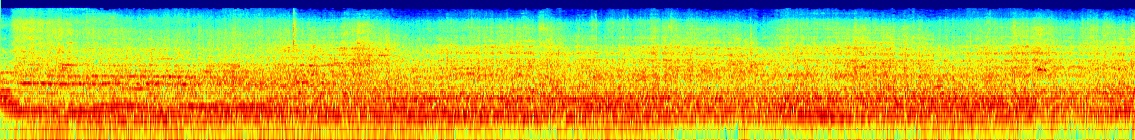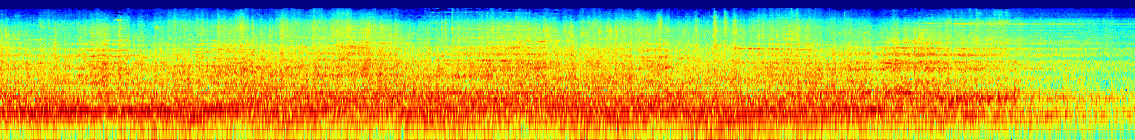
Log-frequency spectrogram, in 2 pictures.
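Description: CSX diesel freight locomotives and a long double-stack container train rolling past at close range, with steady engine drone and wheels clacking over the rails. The end of a horn blast dies away at the very start, and the sound fades near the end as the last cars pull away.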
